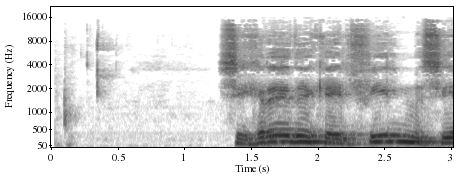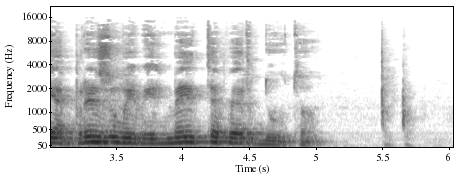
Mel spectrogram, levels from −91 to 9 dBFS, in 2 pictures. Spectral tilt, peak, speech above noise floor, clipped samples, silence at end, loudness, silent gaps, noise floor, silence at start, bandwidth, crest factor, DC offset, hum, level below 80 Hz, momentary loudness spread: -5.5 dB/octave; -2 dBFS; 51 dB; under 0.1%; 1.05 s; -13 LUFS; none; -64 dBFS; 1.25 s; 15.5 kHz; 14 dB; under 0.1%; none; -46 dBFS; 14 LU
